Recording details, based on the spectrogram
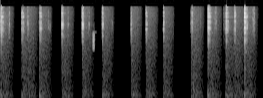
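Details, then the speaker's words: Motorised projector screen controller: direction-switching single-pole double-throw relay tapped by hand gives bright tinny clicks with a loose rattle inside, failed relay replaced with new one. "can hear rattling inside so i'll uh put those new relays in and then we'll open up that rattling relay and see what's going wrong inside"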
